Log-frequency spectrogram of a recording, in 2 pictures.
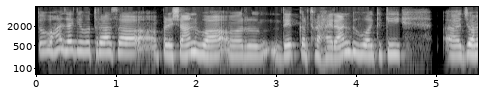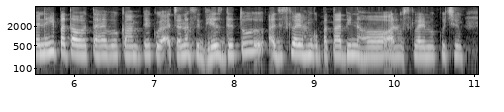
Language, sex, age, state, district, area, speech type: Urdu, female, 30-45, Bihar, Darbhanga, rural, spontaneous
